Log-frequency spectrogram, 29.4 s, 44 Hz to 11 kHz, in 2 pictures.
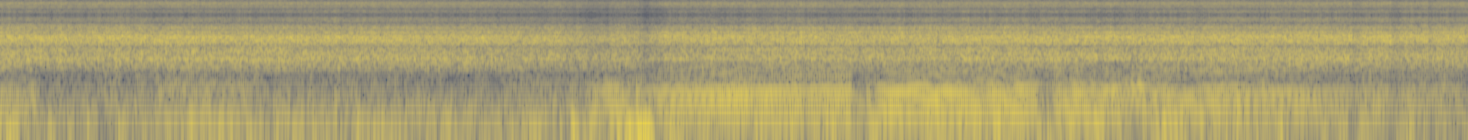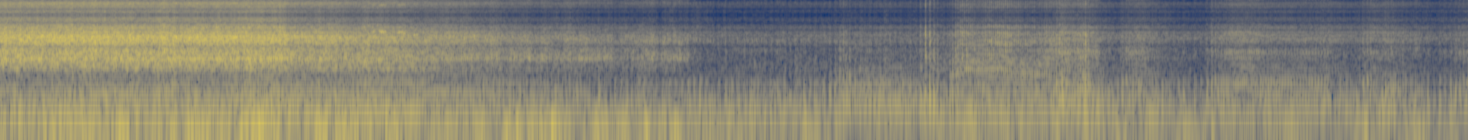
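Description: Single-cylinder engine of a BMW G450X dirt bike under way, with heavy wind rush on the microphone. The engine revs up and down several times. About two-thirds through, the wind rush and engine fade to a much quieter level with a few knocks.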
